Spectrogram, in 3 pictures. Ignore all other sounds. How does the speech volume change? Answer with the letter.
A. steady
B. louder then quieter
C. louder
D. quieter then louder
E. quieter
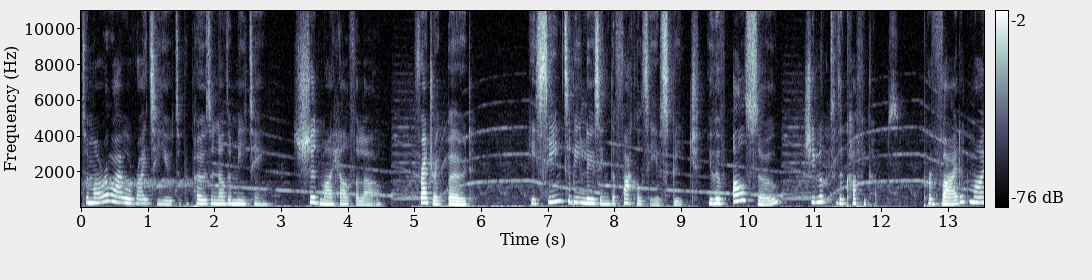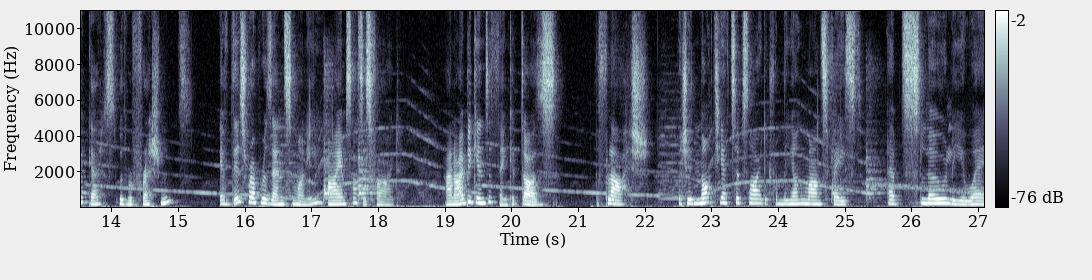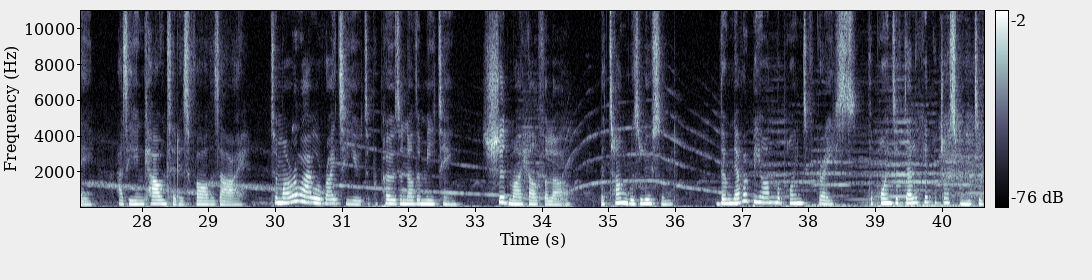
A.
